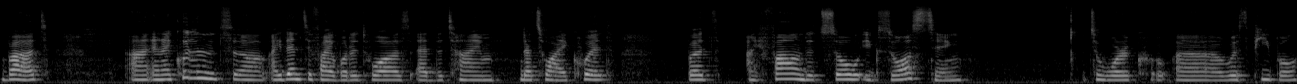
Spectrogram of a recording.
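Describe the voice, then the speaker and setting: In a Russian accent, a woman talks very slowly at a fairly high pitch, her intonation monotone and flat, with long, frequent pauses. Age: 30s. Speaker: psychotherapist and vlogger. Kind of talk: casual monologue vlog. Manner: halting, many fillers.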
